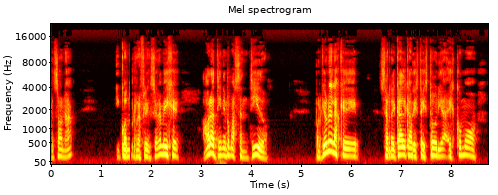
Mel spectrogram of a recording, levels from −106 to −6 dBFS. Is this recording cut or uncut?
cut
